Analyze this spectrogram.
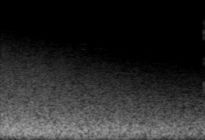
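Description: A sudden thunderclap from a clear sky over two armies about to charge, a deep, heavy rumble that starts loud and fades steadily over about two seconds, with no voices.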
